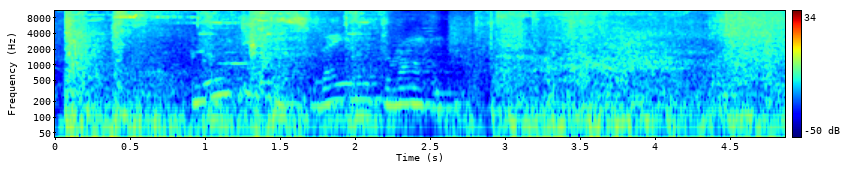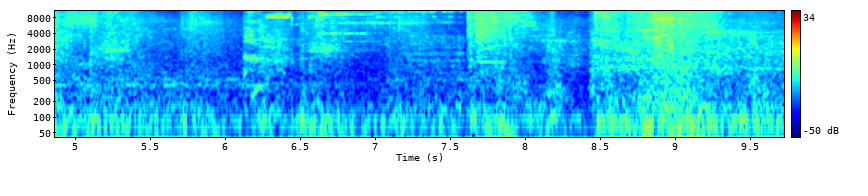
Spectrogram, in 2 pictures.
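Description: Fantasy battle sound effects of spells blasting and weapons striking play rapidly.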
